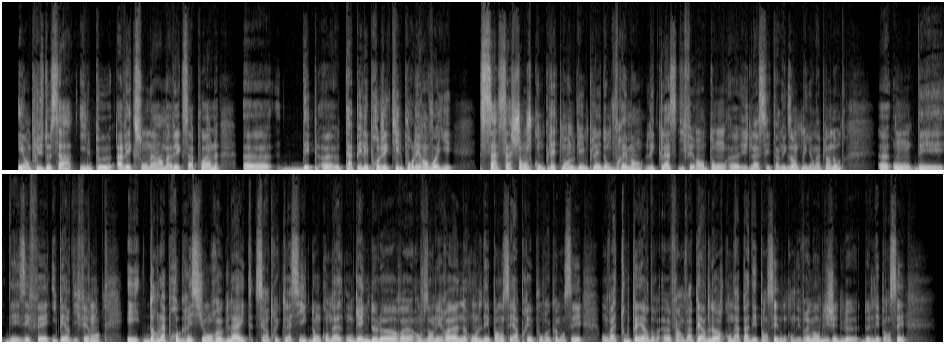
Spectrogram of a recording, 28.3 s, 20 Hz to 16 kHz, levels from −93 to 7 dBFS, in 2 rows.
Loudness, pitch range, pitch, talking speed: -24 LUFS, 100-145 Hz, 115 Hz, 225 wpm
